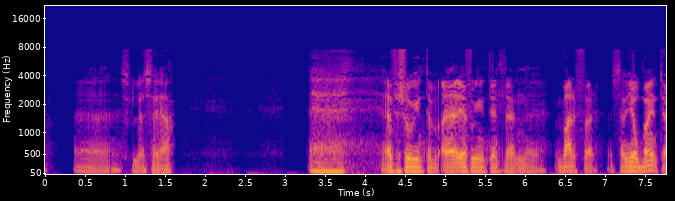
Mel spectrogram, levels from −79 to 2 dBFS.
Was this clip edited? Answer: yes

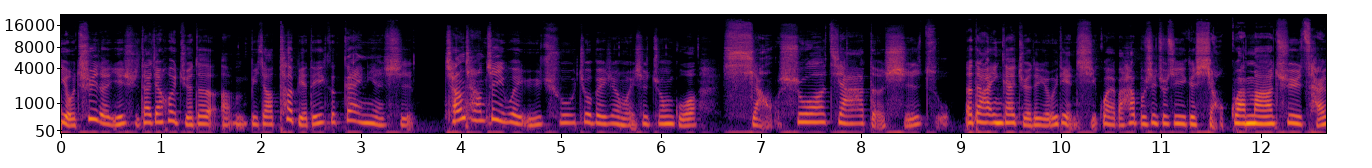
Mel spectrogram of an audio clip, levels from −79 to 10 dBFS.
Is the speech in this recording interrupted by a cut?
yes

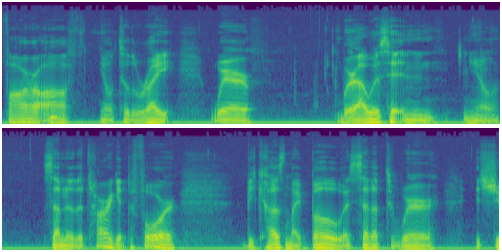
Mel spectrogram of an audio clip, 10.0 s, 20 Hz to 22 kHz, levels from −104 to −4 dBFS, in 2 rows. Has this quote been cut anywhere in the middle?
yes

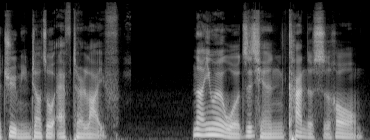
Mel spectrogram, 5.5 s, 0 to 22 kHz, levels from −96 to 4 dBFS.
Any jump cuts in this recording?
no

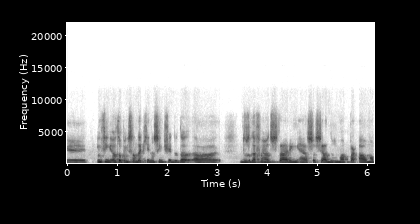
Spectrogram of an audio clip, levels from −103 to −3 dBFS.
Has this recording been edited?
no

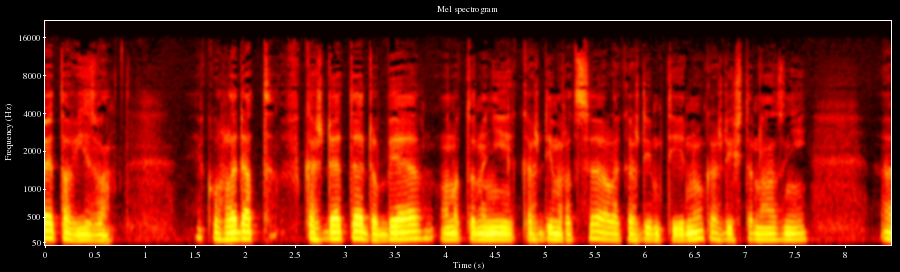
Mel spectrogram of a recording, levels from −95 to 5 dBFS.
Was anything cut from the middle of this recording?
yes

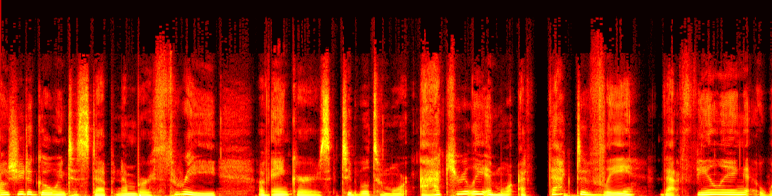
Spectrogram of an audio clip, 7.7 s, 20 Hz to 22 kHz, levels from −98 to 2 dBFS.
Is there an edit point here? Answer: yes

